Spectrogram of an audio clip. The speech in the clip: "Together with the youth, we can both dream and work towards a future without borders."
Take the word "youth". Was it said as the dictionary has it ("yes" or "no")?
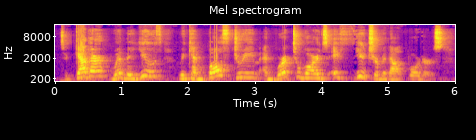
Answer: yes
